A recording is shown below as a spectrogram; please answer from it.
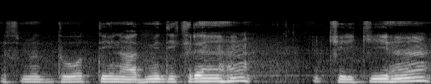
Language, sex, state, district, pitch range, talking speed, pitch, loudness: Hindi, male, Bihar, West Champaran, 120-140 Hz, 125 wpm, 130 Hz, -15 LUFS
